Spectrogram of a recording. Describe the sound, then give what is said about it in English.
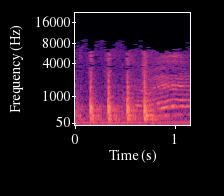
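Four firm knocks on the wooden door of Dr. Watson's study in a quick, even rhythm, fairly loud, followed by a brief faint murmur as the knocking stops. “Let's tap on his study door.”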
